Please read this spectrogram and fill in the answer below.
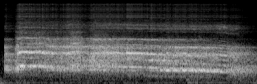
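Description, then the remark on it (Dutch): A rooster from Breda, Netherlands, crows loudly, one long strained cock-a-doodle-doo that holds for a couple of seconds and slides slightly downward at the end, with no talking. “Ook nog even wat reacties van de hanen uit Breda.”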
